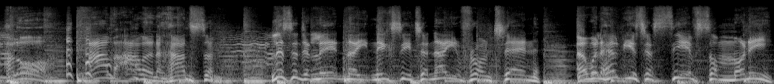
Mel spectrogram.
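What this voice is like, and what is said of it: Weak put-on Scottish accent. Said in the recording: “my Scottish accent's no very good”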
